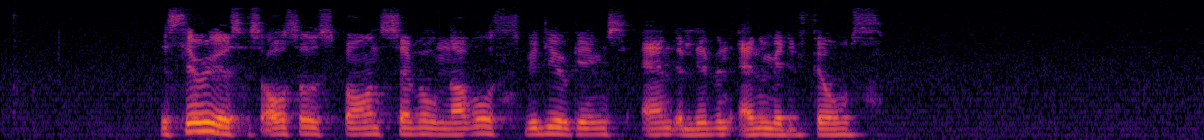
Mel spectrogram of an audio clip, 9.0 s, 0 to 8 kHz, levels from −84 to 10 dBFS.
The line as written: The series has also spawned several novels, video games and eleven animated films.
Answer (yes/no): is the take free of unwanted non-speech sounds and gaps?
yes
